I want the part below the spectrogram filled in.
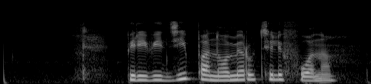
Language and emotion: Russian, neutral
